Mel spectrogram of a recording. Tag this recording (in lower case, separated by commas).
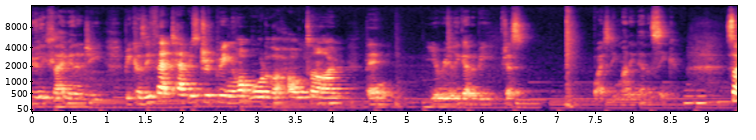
music, speech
